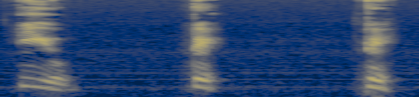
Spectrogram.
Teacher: la T, en este caso, es con el dorso de la lengua pegado hacia la zona de los alvéolos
